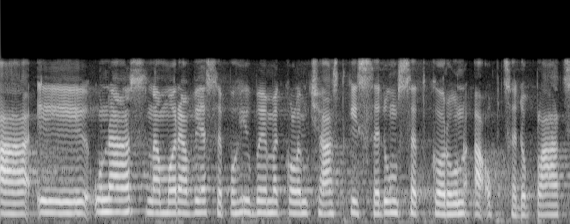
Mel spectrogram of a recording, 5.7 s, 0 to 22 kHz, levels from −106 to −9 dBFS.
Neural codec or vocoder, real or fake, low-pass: vocoder, 44.1 kHz, 128 mel bands every 512 samples, BigVGAN v2; fake; 7.2 kHz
